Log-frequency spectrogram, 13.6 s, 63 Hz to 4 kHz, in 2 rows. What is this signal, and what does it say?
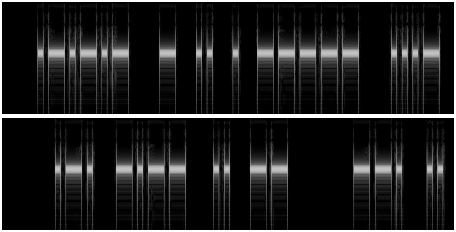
Morse code, heard as a keyed tone, about 15 wpm, spaced as for 12 wpm, 600 Hz. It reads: .TIE0V RYIM GI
